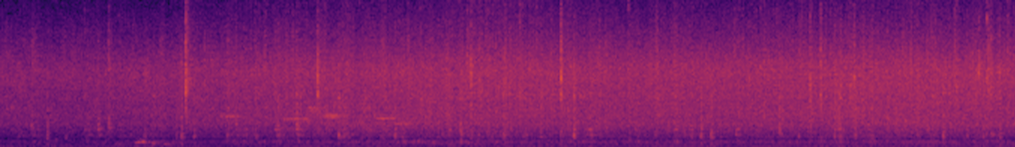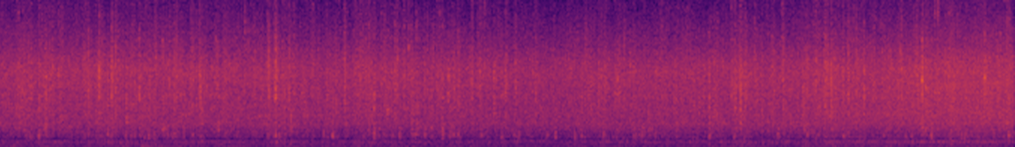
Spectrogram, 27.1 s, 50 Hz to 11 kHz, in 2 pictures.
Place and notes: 15:01 Berlin Bürknerstr., backyard window - Hinterhof / backyard ambience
